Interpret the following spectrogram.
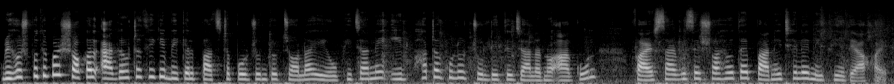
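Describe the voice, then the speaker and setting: A woman reading a scripted news report in a formal, even voice-over. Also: fairly high pitch, fast talker, slight background noise. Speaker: news reader.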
